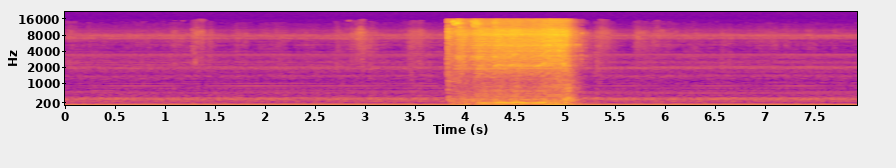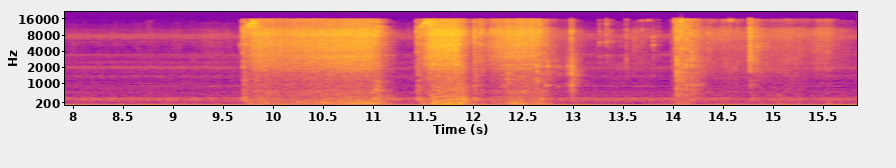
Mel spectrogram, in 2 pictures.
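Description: Sewing machine stitching a fabric strip in place in short runs: one about four seconds in, then two more close together around ten and twelve seconds, with a steady low hum throughout.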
